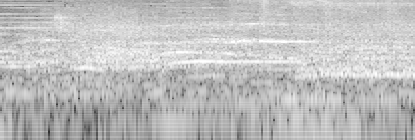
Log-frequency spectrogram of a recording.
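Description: K-pop concert music played loud through a concert hall's PA and heard from the crowd: a slower stretch of long held notes with lighter bass, while fans shout and whoop.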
